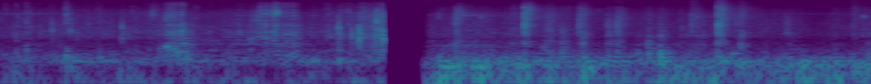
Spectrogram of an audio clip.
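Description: Faint crunching of a Cheetos chip being chewed, with light crinkles of the foil snack bag. About two and a half seconds in, the sound cuts out briefly and gives way to quiet woodland background with scattered small clicks.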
